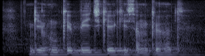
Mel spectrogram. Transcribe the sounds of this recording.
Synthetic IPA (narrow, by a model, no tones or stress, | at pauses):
ɡeɦũkebiːt͡ʃkekɪsəmkeɦot̪ʰ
